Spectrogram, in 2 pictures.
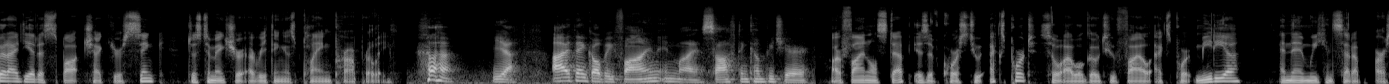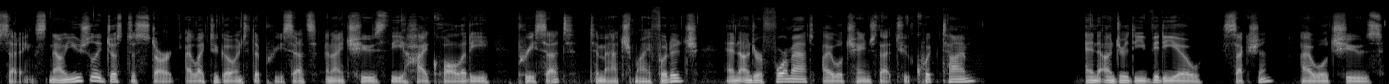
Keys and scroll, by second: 16.7-17.6 typing.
